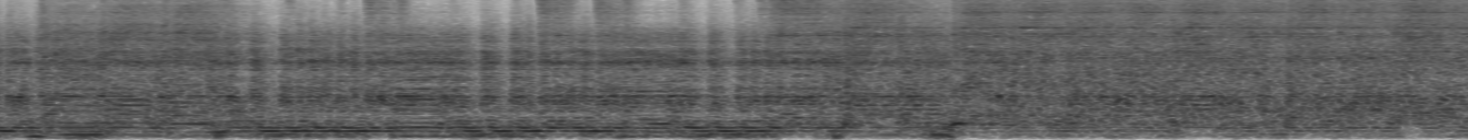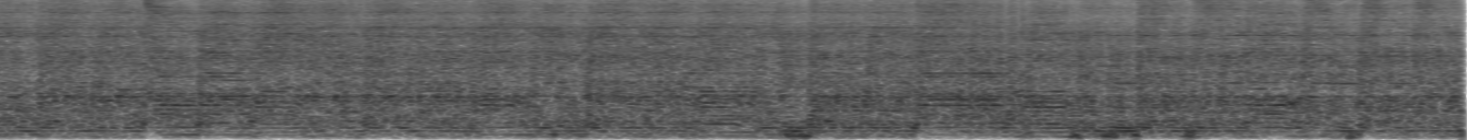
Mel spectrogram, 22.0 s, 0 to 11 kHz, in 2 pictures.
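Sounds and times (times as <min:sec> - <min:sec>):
distorted electric guitar: 0:00.0 - 0:22.0
pounding drum kit: 0:00.0 - 0:22.0.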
